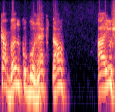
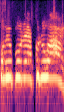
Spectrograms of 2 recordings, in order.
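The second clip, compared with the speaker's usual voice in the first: put-on calm, unhurried, slow shout, high pitch; 7 semitones higher than usual. Retelling the director shouting an order in his earpiece: imitating the director shouting. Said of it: "eu ouço o diretor gritar assim".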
